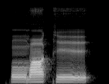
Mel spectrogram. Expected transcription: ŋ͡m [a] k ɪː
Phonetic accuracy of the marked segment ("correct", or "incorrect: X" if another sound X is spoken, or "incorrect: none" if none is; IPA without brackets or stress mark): incorrect: ɑ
